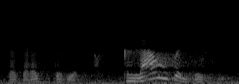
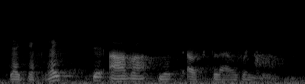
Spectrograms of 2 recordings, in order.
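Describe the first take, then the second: First: The word Glauben carries the main stress. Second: The word Gerechte carries the main stress. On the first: The point is faith rather than works. "nicht durch Werke" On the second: The point is who counts as righteous. "Die Betonung auf dem Thema der Gerechtigkeit"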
